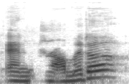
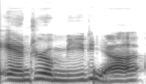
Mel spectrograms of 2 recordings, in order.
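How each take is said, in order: First: Andromeda said an-DROM-uh-duh, as a question; standard pronunciation. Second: Andromeda said an-droh-MEE-dee-uh; mispronunciation. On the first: Co-guest checking the host's pronunciation, Andromeda as an-DROM-uh-duh. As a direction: say Andromeda with a short o and "muh-duh". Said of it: "Is that how you pronounce it?". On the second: Guest admitting their own version, Andromeda as an-droh-MEE-dee-uh. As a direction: say Andromeda as if ending in "media". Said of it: "I say". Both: Shown as a demonstration.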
